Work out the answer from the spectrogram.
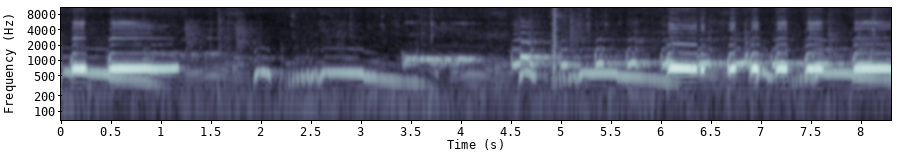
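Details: Zebra dove of the Bangkok variety, a lure recording, delivering mellow looping coos, several long downward-sliding notes, and a closing run of loud rapid rolled coos, with a sharp click midway.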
